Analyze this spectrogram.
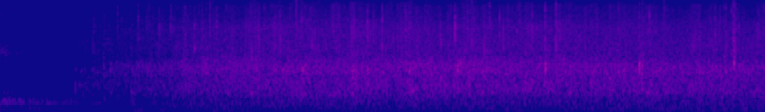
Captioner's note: audience applauding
